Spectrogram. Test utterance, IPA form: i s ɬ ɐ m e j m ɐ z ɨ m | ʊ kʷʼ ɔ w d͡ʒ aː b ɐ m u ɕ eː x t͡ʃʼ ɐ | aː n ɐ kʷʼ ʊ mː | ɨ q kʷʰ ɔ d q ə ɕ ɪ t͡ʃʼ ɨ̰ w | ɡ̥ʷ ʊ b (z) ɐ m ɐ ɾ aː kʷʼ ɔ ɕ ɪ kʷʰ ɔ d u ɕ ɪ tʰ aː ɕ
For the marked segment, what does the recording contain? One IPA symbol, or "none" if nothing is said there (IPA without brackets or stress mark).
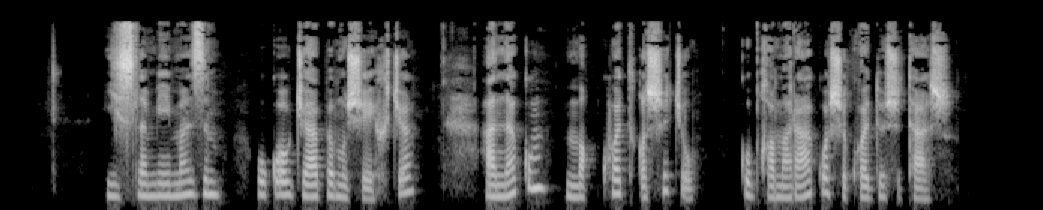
ʁ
